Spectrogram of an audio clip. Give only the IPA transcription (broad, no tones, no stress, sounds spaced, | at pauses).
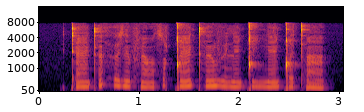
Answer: kʼ æ̃ kʼ ə̃ h ɵ z ə̃ f æ̃ sˤ ʏ ǃ æ̃ kʰ ə̃ v ʏ l ɛ̃ ǃ i ŋ ɛ̃ ǃ ə tʼ ã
